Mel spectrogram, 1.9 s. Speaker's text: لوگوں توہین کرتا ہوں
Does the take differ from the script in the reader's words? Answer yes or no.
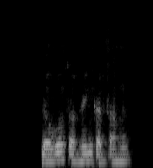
no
